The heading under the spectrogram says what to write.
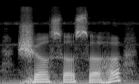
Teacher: वो व्यंजन जिसको बोलने में ऊष्मा हो या संघर्ष हो, तो उस व्यंजन को हम संघर्षी व्यंजन या ऊष्म व्यंजन कहते हैं, और वो है श, स, स, ह।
